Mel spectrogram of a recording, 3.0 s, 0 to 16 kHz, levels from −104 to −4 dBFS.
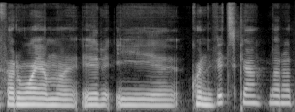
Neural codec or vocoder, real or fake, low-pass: codec, 44.1 kHz, 7.8 kbps, DAC; fake; 14.4 kHz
